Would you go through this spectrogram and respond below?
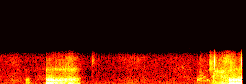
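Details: Two loud, rough, buzzing snores separated by a quiet pause, recorded during a snoring competition; snoring during sleep.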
